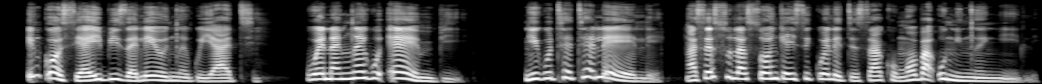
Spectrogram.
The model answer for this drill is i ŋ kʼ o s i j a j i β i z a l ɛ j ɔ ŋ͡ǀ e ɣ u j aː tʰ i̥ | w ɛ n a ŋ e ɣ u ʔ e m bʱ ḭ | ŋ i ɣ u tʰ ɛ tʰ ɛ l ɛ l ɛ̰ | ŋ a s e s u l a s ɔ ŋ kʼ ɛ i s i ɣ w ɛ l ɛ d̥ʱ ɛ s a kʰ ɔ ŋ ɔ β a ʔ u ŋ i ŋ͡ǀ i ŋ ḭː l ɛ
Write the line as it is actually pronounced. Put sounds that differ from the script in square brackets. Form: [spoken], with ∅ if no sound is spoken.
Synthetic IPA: i ŋ kʼ o s i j a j i β i z a l ɛ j ɔ ŋ͡ǀ e ɣ u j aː tʰ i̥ | w ɛ n a [ŋ͡ǀ] e ɣ u ʔ e m bʱ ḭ | ŋ i ɣ u tʰ ɛ tʰ ɛ l ɛ l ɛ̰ | ŋ a s e s u l a s ɔ ŋ kʼ ɛ i s i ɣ w ɛ l ɛ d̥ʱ ɛ s a kʰ ɔ ŋ ɔ β a ʔ u ŋ i ŋ͡ǀ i ŋ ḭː l ɛ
